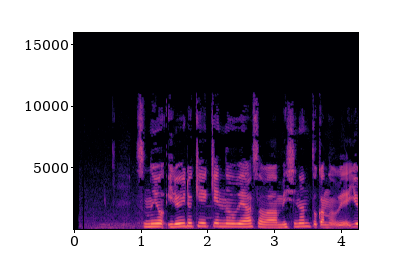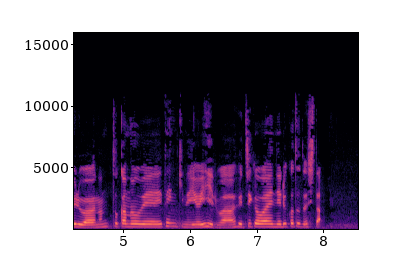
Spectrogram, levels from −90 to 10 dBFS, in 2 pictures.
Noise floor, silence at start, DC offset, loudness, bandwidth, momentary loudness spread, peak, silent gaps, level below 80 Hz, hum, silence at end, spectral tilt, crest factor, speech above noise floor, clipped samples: -51 dBFS; 0.95 s; under 0.1%; -22 LUFS; 11 kHz; 8 LU; -6 dBFS; none; -74 dBFS; none; 0.55 s; -3.5 dB/octave; 18 dB; 29 dB; under 0.1%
